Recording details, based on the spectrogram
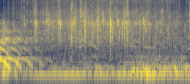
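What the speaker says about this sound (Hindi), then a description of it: "उन संतों के लिए एक बार जोरदार तालियां।" Audience clapping for the saints at a rural Bhagavat Katha religious gathering in a village hall, a steady wash of applause mixed with crowd noise and a low hum of a sound system, with a voice or singing rising at the start.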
